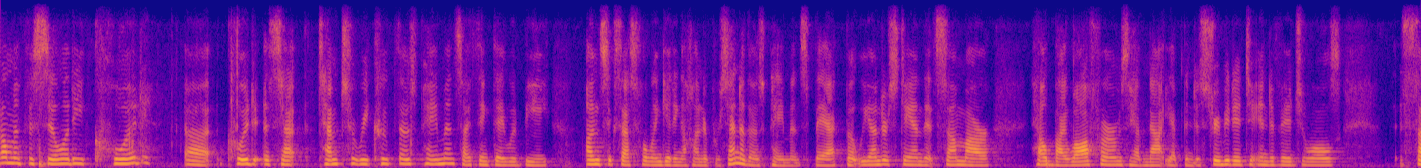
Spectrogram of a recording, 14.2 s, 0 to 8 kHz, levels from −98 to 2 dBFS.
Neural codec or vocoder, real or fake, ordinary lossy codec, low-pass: none; real; Opus, 16 kbps; 7.2 kHz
